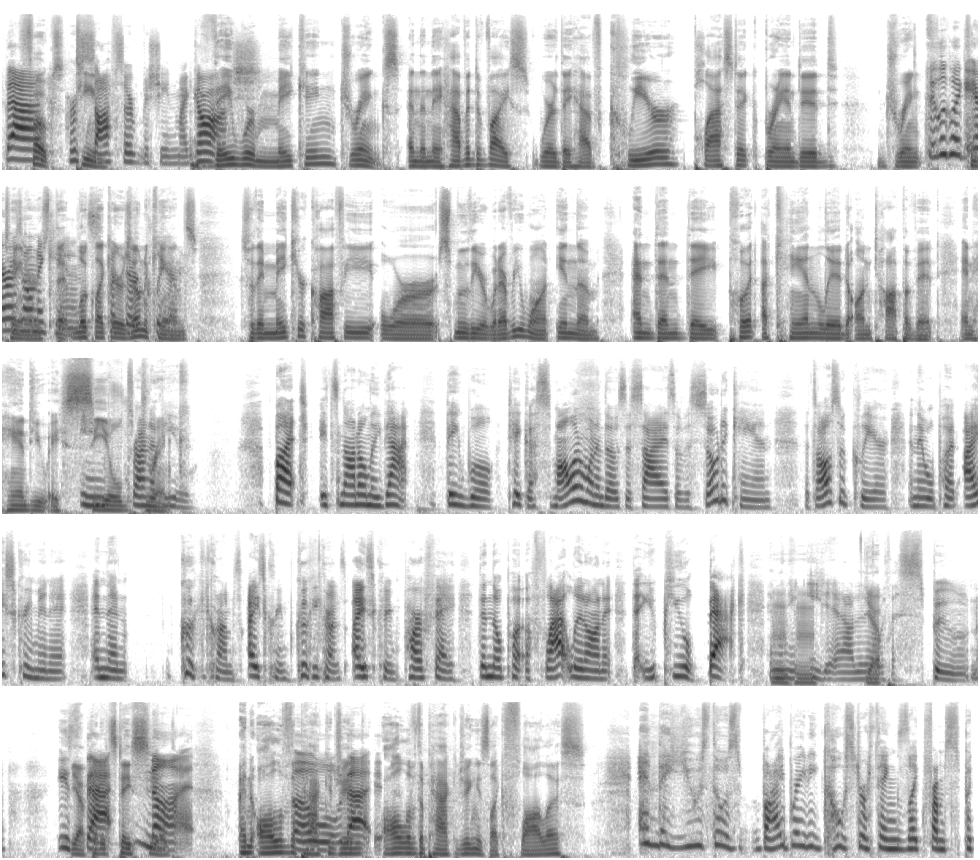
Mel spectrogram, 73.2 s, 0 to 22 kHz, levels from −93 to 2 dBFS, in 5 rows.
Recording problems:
wrong speed, natural pitch; too slow; 0.6 times normal speed

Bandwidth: 16 kHz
